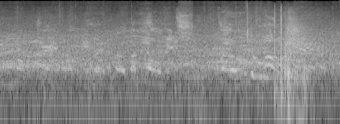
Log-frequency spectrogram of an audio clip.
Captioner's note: wrestlers grunting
